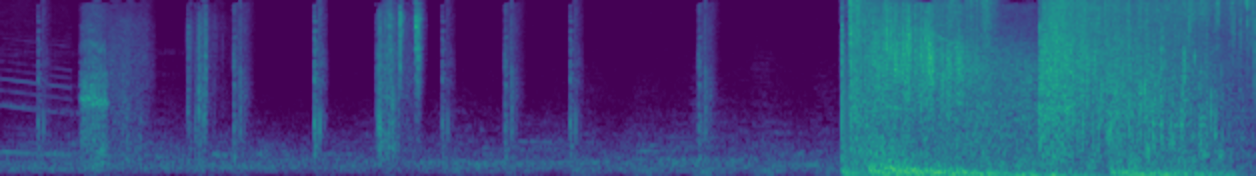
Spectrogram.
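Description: A loud explosion boom in the video game Max Payne erupts abruptly and dense, then rumbles on for a few seconds, following a stretch of quieter scattered clicks and small impacts.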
